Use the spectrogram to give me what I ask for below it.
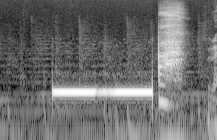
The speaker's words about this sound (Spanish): A ver si suena. Ay. Suena. Está llamando.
